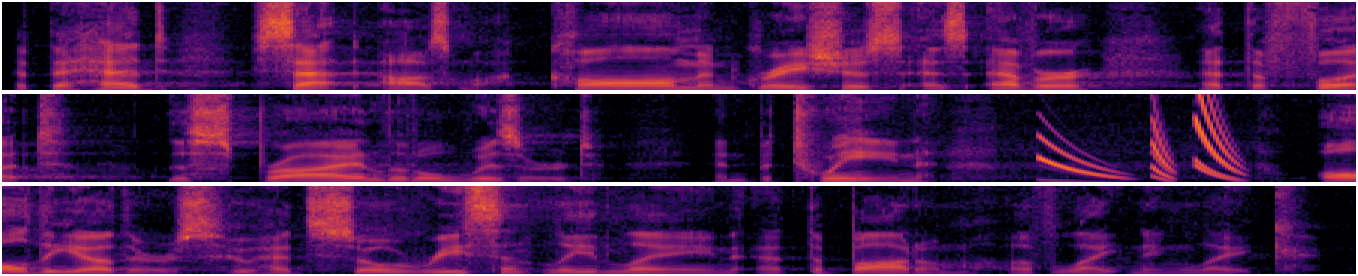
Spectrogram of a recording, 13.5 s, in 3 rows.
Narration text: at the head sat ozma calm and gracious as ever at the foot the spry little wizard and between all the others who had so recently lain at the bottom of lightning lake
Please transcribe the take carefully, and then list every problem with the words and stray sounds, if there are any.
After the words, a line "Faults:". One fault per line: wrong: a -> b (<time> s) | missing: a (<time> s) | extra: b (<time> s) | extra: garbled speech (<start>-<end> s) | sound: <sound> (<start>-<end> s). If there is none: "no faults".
at the head sat ozma calm and gracious as ever at the foot the spry little wizard and between all the others who had so recently lain at the bottom of lightning lake
Faults:
sound: chirp (8.0-8.7 s)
